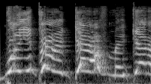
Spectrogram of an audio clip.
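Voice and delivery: high, loud mock yell; panicked waking shout. Retelling waking up in a shared bedroom, high panicky shout. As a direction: shriek it like fending someone off. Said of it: "I used to wake up at two o'clock in the morning going".

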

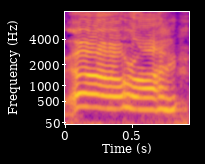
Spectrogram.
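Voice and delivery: loud laughing "oh, all right"; laughing mock shout. Mocking someone who fell over, loud laughing cover-up. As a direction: shrug off the fall out loud. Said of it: "you go".

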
